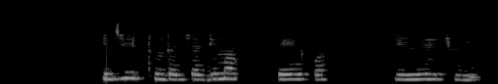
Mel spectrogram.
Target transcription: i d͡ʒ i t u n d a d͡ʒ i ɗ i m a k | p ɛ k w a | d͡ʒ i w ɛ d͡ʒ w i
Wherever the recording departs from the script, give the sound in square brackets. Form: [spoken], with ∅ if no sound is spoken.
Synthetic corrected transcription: i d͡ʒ i t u n d a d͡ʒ [a] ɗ i m a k | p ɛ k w a | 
